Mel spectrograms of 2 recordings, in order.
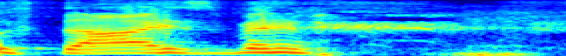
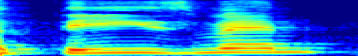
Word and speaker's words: Theismann: His name used to be Joe Theismann. Yes. This is what it's come to. The guy changed it. At one point, the award was prestigious enough to change your name to rhyme with the award.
